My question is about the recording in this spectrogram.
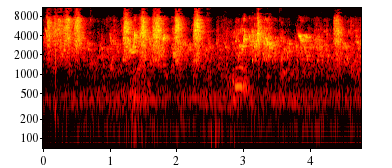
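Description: Amazon parrot giving short, harsh squawks and chatter in three bursts, a few seconds apart.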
